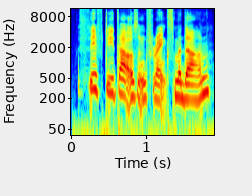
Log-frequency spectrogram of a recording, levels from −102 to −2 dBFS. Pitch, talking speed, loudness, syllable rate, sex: 220 Hz, 125 wpm, -17 LUFS, 4.8 syllables/s, female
